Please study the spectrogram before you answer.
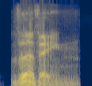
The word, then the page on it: vervain: British English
